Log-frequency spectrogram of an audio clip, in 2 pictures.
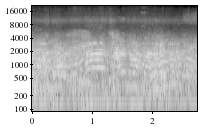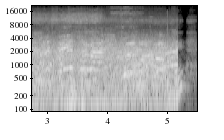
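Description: Dense crowd of pilgrims packed together waiting for the ropeway at Maihar, a loud, close, continuous babble of many overlapping voices that cuts off abruptly at the end.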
